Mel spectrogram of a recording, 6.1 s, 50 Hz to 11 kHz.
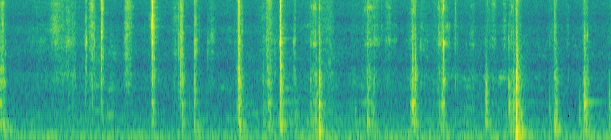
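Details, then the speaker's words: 1965 Admiral colour TV/radio/phonograph combo, solid-state receiver found dead, after capacitor reforming: quiet background broken by sharp irregular pops and clicks from the speaker, a few per second; switches suspected bad, not confirmed. "I am hearing a pop from the speaker, but it's like these switches are bad."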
